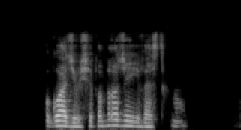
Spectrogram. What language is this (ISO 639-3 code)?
pol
